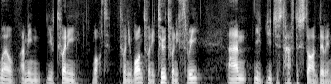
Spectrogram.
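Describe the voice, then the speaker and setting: A man with a Polish accent speaks in a very deep, low voice with a dark, mellow tone. He talks at a fairly slow pace on a very clean recording with a silent background. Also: ordinary pitch variation. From Poland. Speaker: bespoke tailor and entrepreneur. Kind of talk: university talk. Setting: lecture hall with student audience. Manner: hesitant, many fillers; passionate.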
